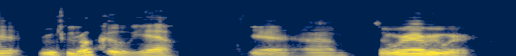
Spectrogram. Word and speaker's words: Roku: Roku, yeah.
